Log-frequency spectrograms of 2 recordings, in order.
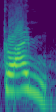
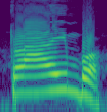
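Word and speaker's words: climb: thumb नहीं thumb thumb इसको क्लाइम क्लाइम क्लाइम क्लाइंब क्लाइंब नहीं पढ़ते क्लाइम क्लाइम बी साइलेंट ठीक उसी प्रकार टुमब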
